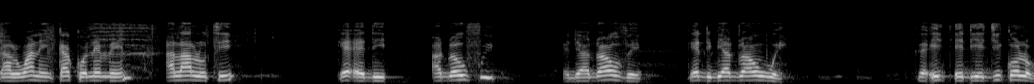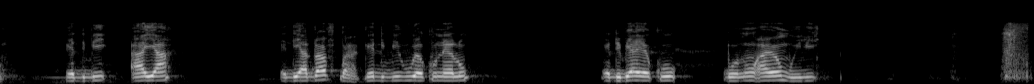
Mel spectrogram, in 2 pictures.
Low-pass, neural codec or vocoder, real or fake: 7.2 kHz; codec, 16 kHz, 16 kbps, FunCodec, trained on Chinese and English, 50 frames a second; fake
